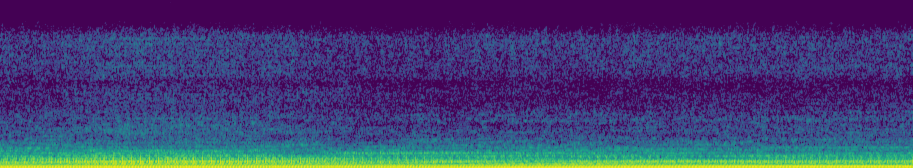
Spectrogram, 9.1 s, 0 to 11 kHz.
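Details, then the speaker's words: Big-turbo BMW E46 on a new tune, open downpipe with no exhaust, close to operating temperature; steady, even idle with a deep, loud exhaust drone and no misses or knocks, sounding healthy and settled. "All right. So, it's close enough to temp. It idles really good. I'm kind of surprised."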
